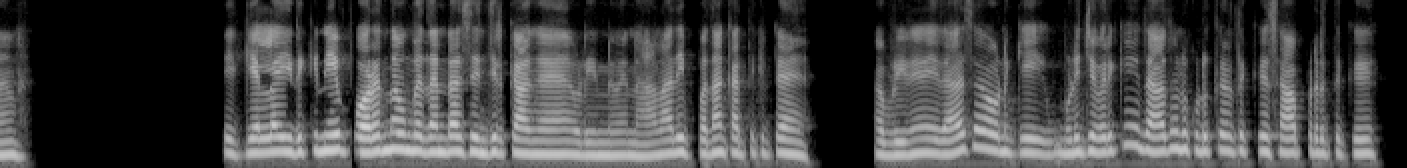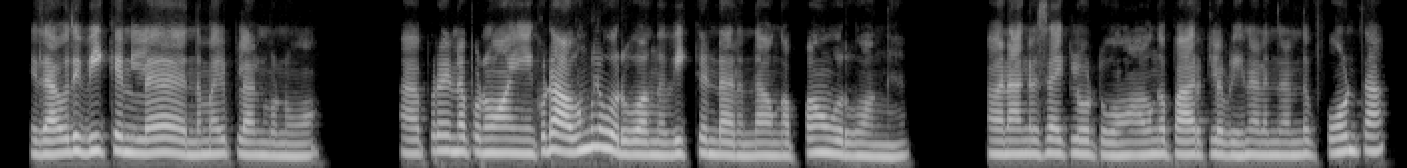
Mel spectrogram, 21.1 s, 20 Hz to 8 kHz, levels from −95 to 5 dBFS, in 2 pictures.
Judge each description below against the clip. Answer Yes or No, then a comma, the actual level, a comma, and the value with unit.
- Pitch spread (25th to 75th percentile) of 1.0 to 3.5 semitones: Yes, average, 3.1 semitones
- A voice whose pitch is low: No, high, 205 Hz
